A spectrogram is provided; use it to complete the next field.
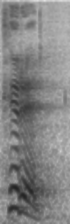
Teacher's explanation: it ends with a t so we add another syllable we put a schwa in there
